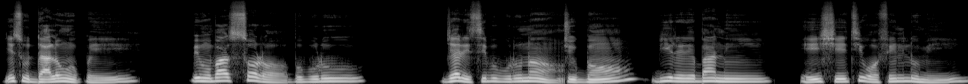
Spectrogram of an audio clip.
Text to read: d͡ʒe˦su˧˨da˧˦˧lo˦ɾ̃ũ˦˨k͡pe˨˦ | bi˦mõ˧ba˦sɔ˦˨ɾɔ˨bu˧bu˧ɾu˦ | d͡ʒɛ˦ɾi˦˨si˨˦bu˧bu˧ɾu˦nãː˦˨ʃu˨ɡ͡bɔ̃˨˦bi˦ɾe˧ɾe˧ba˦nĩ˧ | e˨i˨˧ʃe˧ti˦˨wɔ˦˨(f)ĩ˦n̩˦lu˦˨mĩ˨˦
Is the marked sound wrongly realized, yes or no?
no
